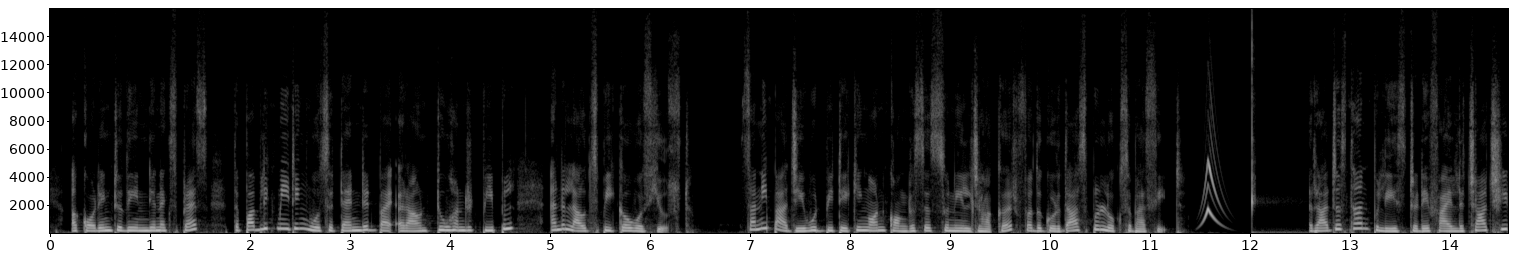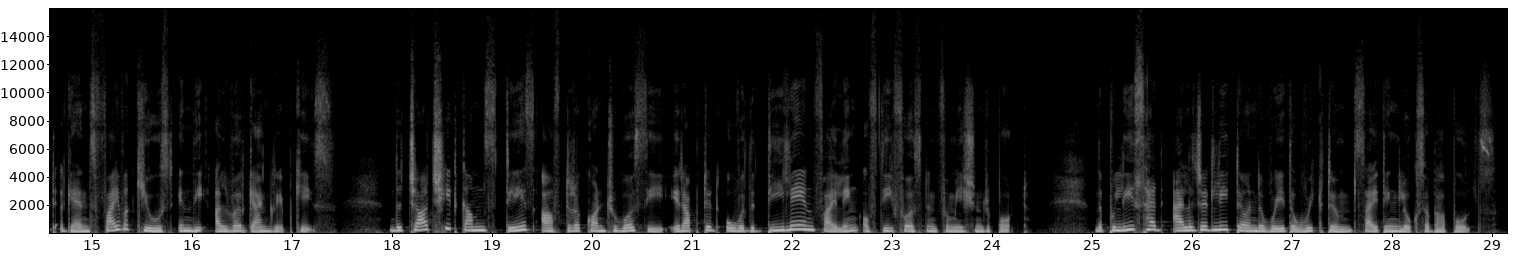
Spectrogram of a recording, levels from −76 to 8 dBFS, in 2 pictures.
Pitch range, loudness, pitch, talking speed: 175-230 Hz, -23 LUFS, 195 Hz, 165 wpm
